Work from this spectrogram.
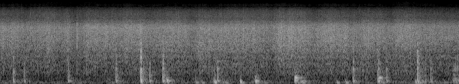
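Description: Vegetable noodles fry in a pan with a loud, steady hiss, broken by scattered pops and the scrape of tossing and stirring, close up with no talking.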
